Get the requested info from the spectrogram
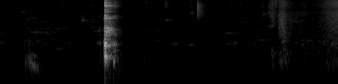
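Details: Adult man feverish with a cold (masuk angin) at dawn during rainy season: single sharp, dry cough in a quiet room, followed by faint breathing sounds.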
